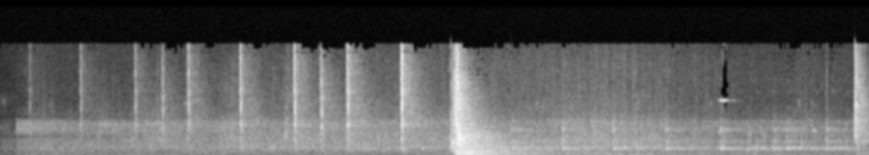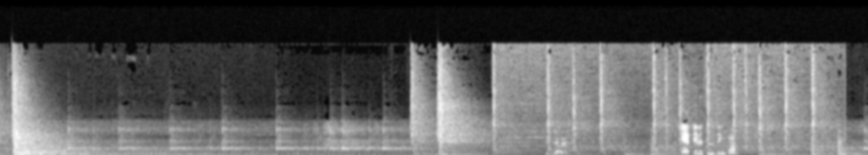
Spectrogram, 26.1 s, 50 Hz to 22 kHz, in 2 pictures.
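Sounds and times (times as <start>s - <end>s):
booming drum hit: 6.8s - 9.2s, 12.8s - 14.9s
sharp ticking clicks: 7.6s - 25.7s.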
